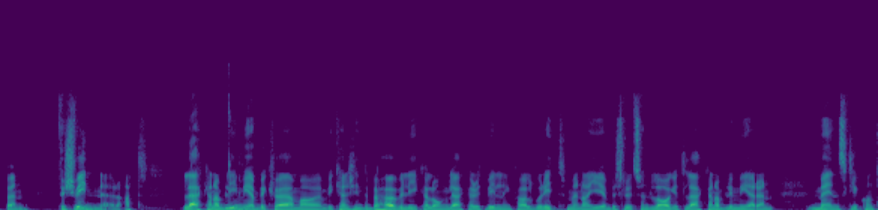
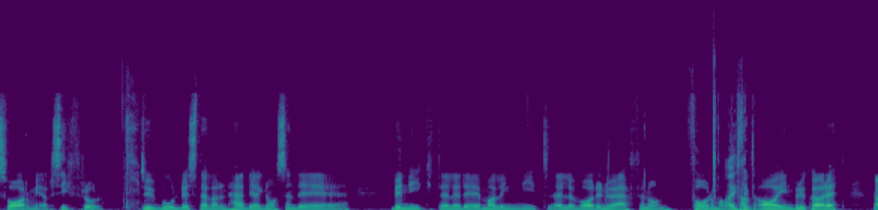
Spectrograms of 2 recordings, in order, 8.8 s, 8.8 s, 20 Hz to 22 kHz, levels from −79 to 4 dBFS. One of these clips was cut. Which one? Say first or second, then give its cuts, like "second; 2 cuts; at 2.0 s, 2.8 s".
second; 2 cuts; at 1.4 s, 7.5 s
